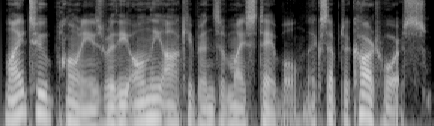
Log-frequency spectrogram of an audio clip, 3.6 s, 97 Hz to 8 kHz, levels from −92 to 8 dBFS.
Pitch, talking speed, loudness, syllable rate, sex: 100 Hz, 230 wpm, -18 LUFS, 6.4 syllables/s, male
